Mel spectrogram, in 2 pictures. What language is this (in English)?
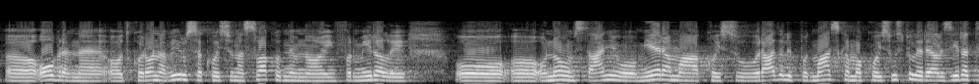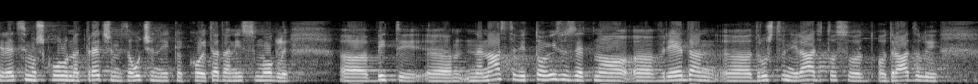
Croatian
